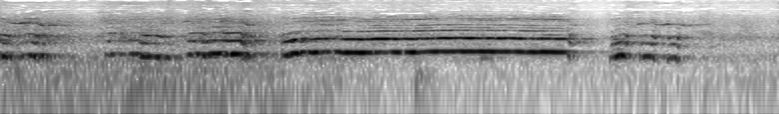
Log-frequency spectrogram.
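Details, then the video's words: Husky (Siberian breed) whining while mating: choppy, wavering whimpers lead into a long, steady, high cry held for over a second, then a few short broken whines. "SIBERIAN HUSKY (MATING)"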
